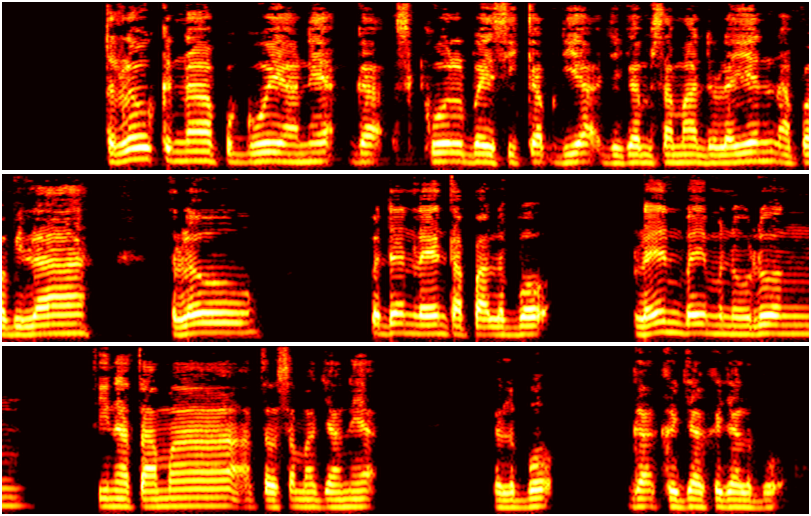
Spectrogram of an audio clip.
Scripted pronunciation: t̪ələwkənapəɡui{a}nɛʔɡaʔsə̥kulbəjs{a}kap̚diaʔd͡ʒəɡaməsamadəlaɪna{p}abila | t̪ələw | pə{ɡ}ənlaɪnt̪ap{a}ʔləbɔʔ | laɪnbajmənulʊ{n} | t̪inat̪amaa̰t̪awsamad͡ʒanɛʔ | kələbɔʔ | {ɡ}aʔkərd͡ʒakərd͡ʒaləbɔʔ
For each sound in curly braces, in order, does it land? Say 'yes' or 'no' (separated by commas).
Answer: yes, no, yes, no, yes, no, yes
